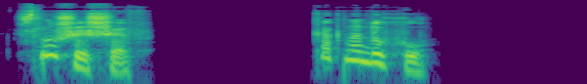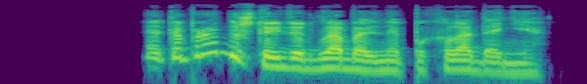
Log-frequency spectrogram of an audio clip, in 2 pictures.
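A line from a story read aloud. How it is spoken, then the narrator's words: Loud mock-confidential tone. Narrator (Russian): конфиденциальным тоном, так что услышать его мог разве что одинокий официант в другом конце ресторана, сказал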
